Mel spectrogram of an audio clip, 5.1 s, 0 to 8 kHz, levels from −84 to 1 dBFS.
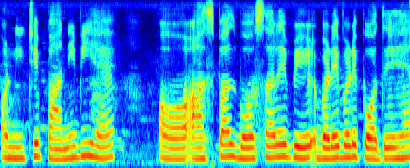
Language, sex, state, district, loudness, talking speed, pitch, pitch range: Hindi, female, Assam, Sonitpur, -16 LUFS, 150 wpm, 195 Hz, 190-210 Hz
